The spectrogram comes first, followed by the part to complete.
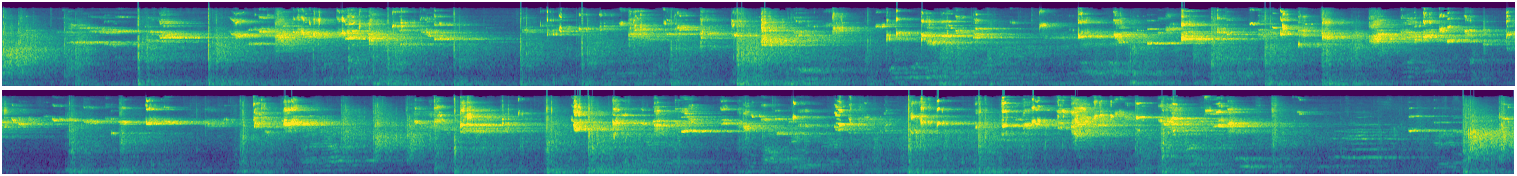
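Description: Game sound in a gymnasium: a basketball bouncing on the hardwood floor again and again amid players' indistinct voices and calls, all echoing in the large hall.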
